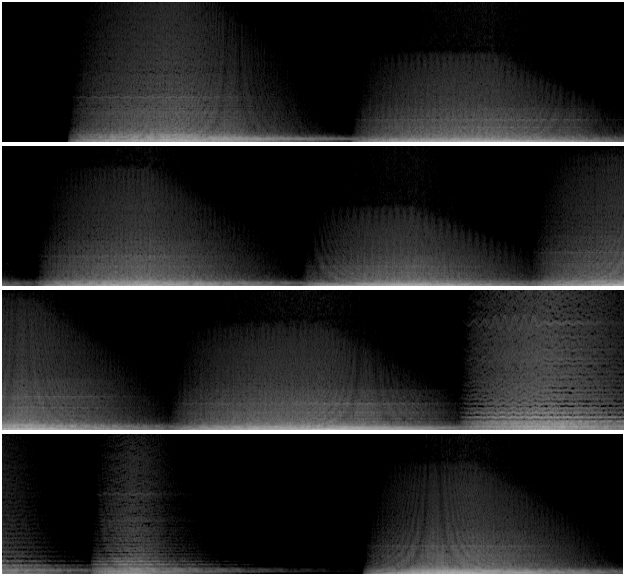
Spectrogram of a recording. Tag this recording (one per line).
scary
space
beam
evil
stranger
low
sci-fi
weird
scifi
laser
science
bladerunner
things
scan
creepy
fiction
droid
alien
epic
tone
futuristic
